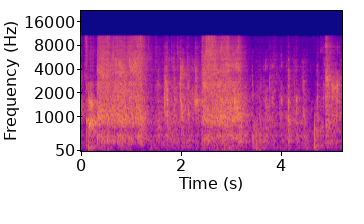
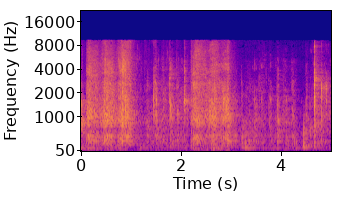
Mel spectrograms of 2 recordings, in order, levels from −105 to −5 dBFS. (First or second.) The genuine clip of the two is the second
